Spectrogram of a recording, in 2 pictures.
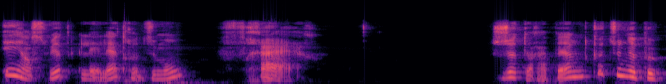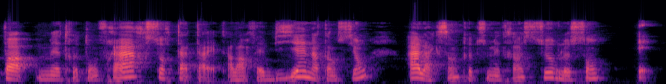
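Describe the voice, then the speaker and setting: Slow, gravelly-voiced woman teacher dictating. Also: medium pitch, lively intonation. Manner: slow, clear dictation, repeating each word. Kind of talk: spelling and dictation lesson for young children.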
